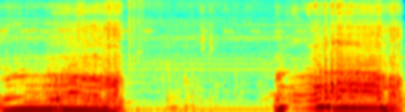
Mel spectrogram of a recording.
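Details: Dominant male lions from a coalition of five roaring under the full moon in Kruger Park, South Africa; two long, loud, deep roars separated by a quiet gap with a brief grunt, over a constant low hum.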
